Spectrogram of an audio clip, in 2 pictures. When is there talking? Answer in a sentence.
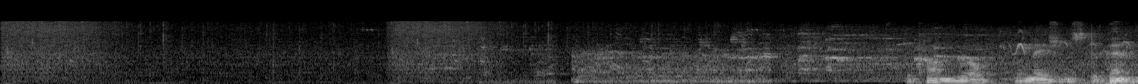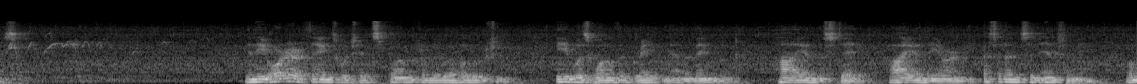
You can hear the talking from 9.1 to 11.6 s and from 13.8 to 22.7 s.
